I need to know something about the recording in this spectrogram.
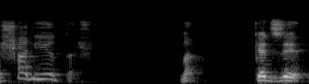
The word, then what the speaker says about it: Charitas: Porque Charitas é com CH. Então a pronúncia não é Caritas, a pronúncia é Charitas.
